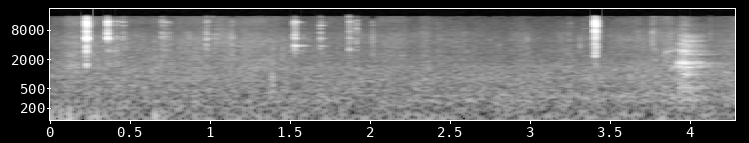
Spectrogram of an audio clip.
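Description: Metal climbing hardware, carabiners and cams on a harness rack, clinking in a few scattered light clicks over a faint low rumble.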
